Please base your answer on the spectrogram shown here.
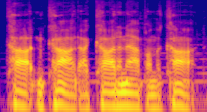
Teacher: half of Americans rhyme the words C-O-T and the words C-A-U-G-H-T, right? So cot and cot, I caught a nap on the cot.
